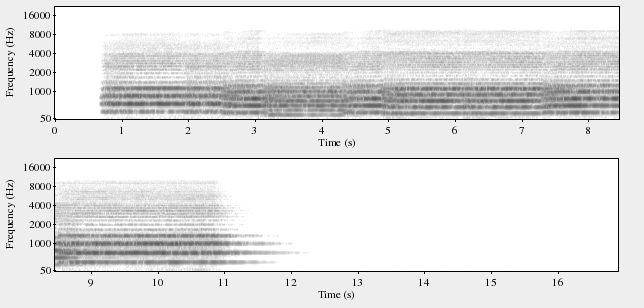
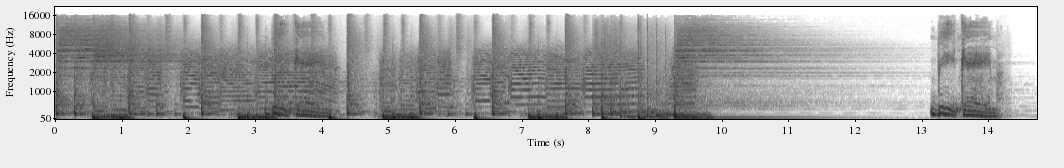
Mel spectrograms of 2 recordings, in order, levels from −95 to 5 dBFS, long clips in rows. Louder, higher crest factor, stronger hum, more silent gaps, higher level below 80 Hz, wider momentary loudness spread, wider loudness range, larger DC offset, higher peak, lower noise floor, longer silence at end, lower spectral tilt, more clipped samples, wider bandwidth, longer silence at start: second, -39 LUFS vs -18 LUFS; about the same, 16 dB vs 18 dB; neither; neither; second, under -90 dBFS vs -24 dBFS; second, 6 LU vs 11 LU; second, 4 LU vs 8 LU; neither; second, -24 dBFS vs 0 dBFS; first, under -90 dBFS vs -62 dBFS; first, 5.5 s vs 0.55 s; about the same, -5 dB/octave vs -4 dB/octave; neither; second, 10.5 kHz vs 17 kHz; first, 0.65 s vs 0 s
